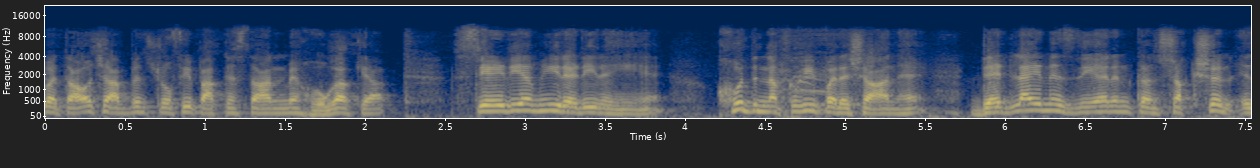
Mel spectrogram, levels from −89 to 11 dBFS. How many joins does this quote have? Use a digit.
0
